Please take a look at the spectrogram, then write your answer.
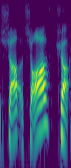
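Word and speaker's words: Chau: Shaw.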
